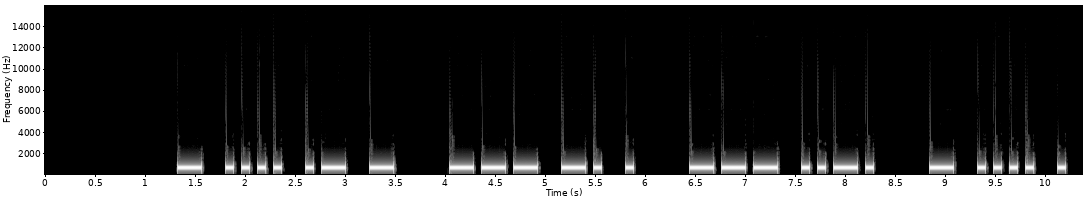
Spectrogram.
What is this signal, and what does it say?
Morse code, heard as a keyed tone, about 15 wpm, 700 Hz. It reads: THAT ONE OF THE
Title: Speed-Racing - Sets of 4 Words 15wpm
